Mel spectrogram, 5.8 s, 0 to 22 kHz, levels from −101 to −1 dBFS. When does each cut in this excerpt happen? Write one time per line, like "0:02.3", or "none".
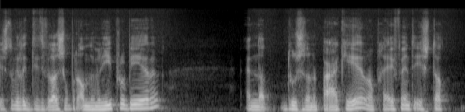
none

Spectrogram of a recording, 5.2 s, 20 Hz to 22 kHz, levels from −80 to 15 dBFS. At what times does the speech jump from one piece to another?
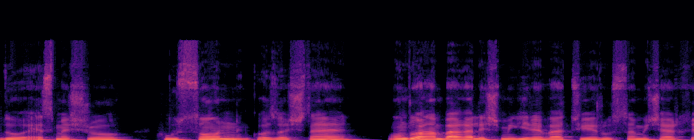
0:01.1
0:02.8

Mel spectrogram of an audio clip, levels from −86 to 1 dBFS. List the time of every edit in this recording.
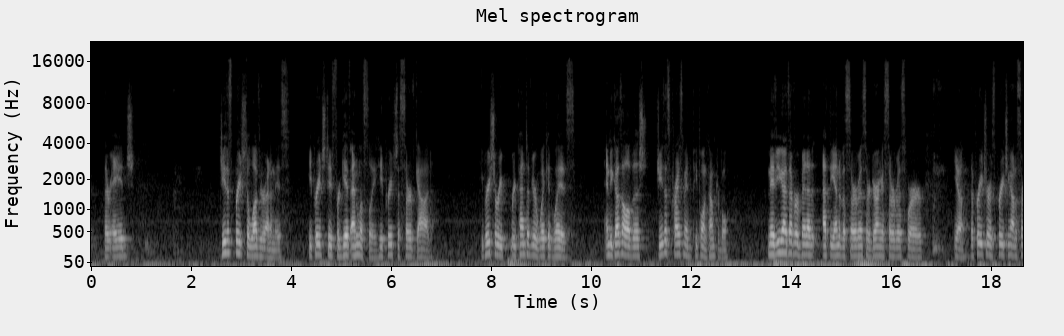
none

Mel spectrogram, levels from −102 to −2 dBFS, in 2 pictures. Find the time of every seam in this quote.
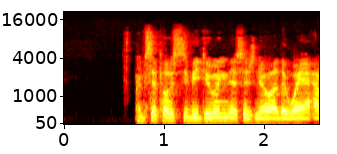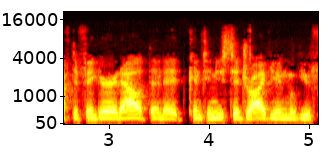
none

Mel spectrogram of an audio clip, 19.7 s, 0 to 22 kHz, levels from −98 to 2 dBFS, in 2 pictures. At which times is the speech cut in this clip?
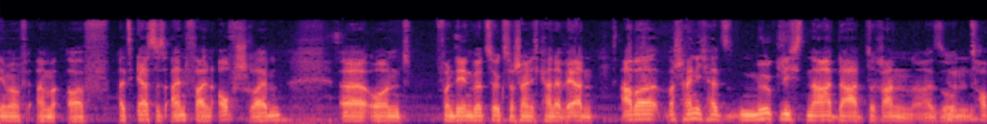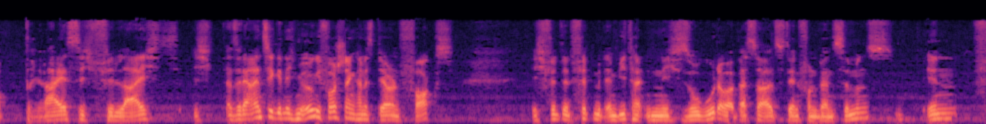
none

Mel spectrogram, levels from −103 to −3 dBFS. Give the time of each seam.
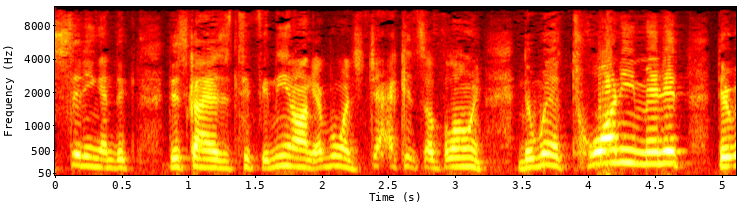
0:01.9

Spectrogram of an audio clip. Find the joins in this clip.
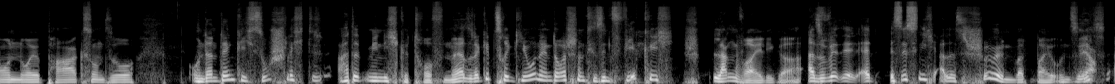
none

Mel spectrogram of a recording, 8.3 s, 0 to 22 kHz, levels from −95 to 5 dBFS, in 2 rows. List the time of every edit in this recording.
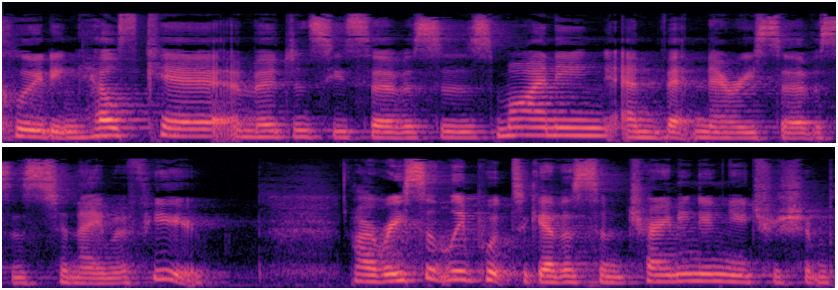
0:05.9

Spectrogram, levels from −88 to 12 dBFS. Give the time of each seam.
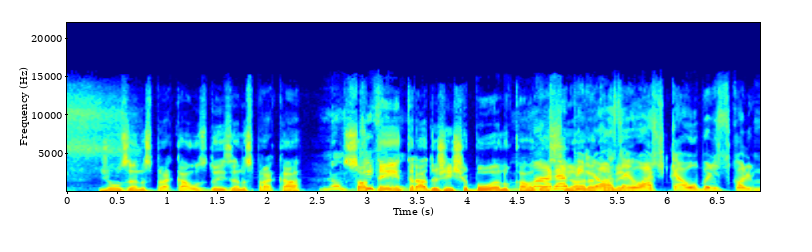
none

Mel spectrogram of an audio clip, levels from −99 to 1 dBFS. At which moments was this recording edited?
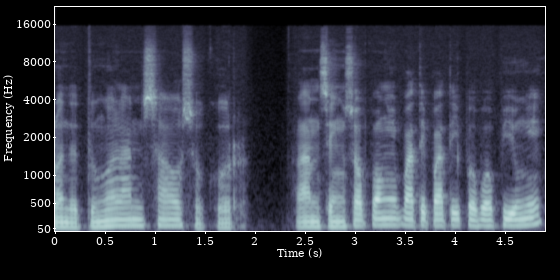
0:02.3

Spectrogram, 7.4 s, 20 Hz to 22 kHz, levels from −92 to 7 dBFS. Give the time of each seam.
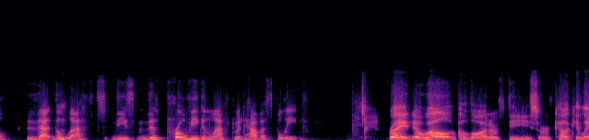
0:05.7

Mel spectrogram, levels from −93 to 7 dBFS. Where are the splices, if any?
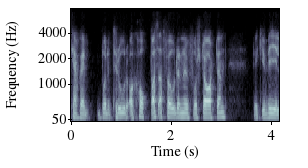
none

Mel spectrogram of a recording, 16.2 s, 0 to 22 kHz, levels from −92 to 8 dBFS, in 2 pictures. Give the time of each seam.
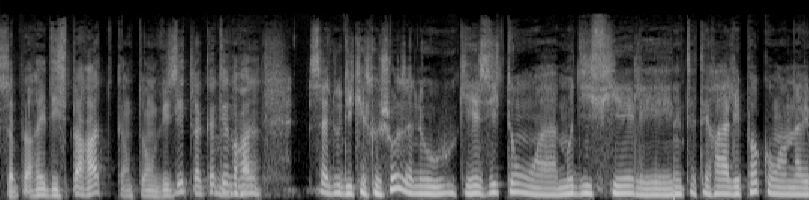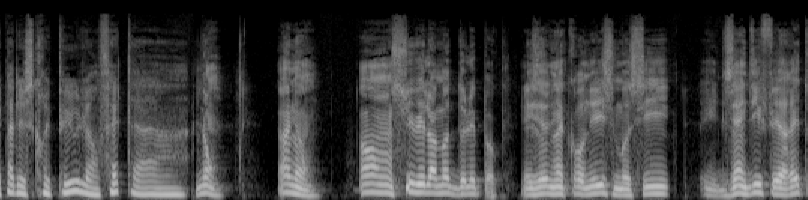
0:06.7

